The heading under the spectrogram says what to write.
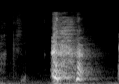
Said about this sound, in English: Sorry. I've had a cough for 3 weeks now. It's not a good time for me to do a monologue.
